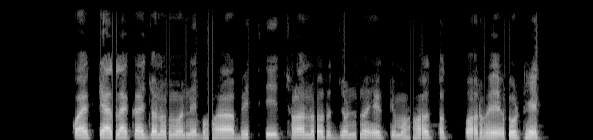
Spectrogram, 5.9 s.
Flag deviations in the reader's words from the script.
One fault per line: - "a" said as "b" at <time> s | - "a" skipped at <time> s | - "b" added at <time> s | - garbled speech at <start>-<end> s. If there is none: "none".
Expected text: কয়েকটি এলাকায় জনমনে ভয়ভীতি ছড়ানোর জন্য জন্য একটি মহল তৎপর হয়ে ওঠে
- "জন্য" skipped at 3.6 s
